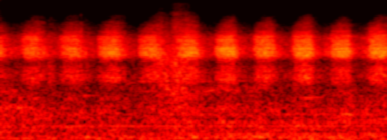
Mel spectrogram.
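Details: Cicadas sing all day at a family campsite near a swimming lagoon, a harsh, high buzz pulsing about five times a second.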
